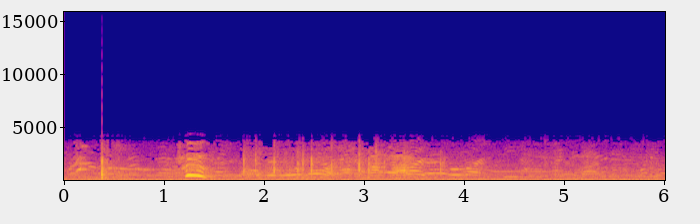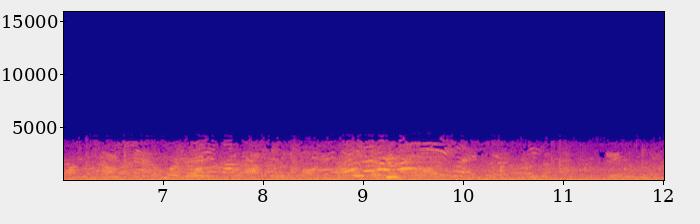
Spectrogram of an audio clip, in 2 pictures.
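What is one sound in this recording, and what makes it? Children and adults call out and chatter across an open field.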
